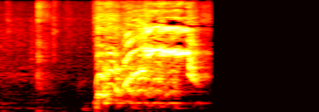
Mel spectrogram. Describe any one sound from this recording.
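A young woman shrieks loudly close by.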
